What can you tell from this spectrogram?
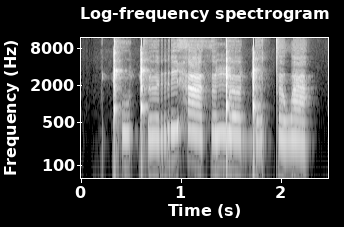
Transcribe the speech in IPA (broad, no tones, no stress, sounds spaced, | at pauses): ǃʰ u ǃʼ ʏː r i h aː θ ʏ ŋ͡ǃ œː ɡ͡ǃ ʏ tː ɐ w a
